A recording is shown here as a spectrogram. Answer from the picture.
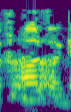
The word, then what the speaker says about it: Aza: Well, at least we have the right pronunciation now, because when Hank mentions it during our On the Bandstand segment, he says Aza. So Aza, got it.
